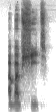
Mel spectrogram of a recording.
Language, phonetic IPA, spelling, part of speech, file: Russian, [ɐbɐpˈɕːitʲ], обобщить, verb, Ru-обобщить.ogg
- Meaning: to generalize, to summarize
